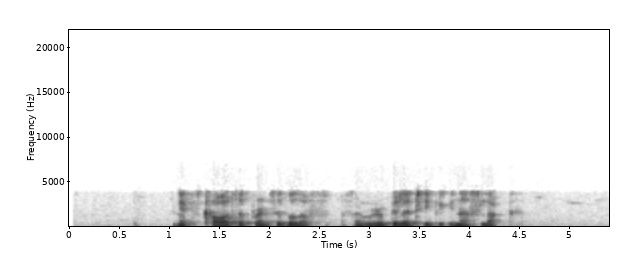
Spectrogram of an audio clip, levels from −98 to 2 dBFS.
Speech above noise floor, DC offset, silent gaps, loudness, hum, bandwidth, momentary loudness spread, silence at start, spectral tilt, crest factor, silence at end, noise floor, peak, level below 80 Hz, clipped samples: 45 dB; under 0.1%; none; -26 LUFS; none; 4.2 kHz; 10 LU; 1.05 s; -6.5 dB/octave; 20 dB; 1.1 s; -69 dBFS; -6 dBFS; -56 dBFS; under 0.1%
